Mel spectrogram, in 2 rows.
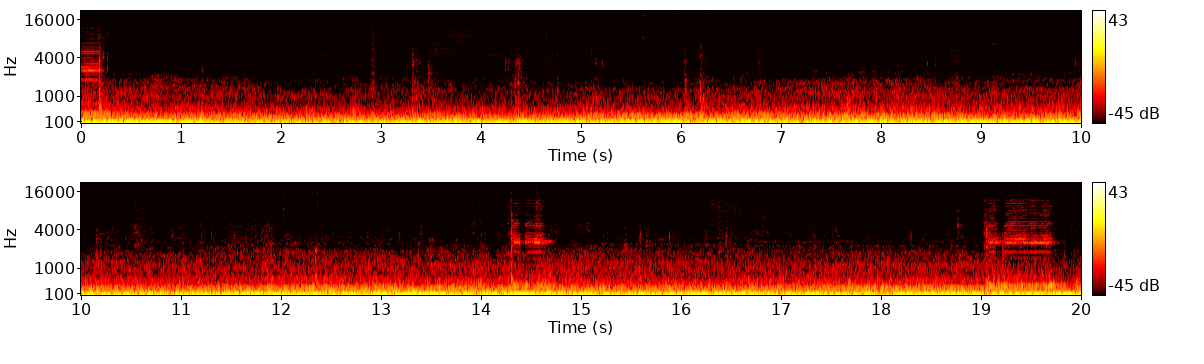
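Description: A Hyundai i20 rolls downhill in second gear on a narrow mountain road, its engine giving a steady, close, low rumble that holds evenly throughout with no talking.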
